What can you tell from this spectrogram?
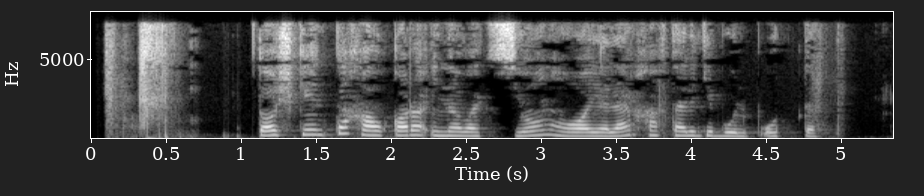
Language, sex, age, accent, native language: Uzbek, female, 18-24, Farg'ona, Uzbek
